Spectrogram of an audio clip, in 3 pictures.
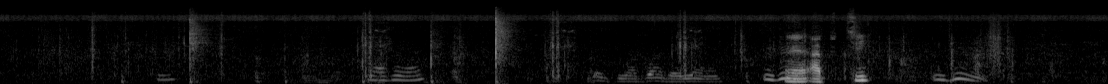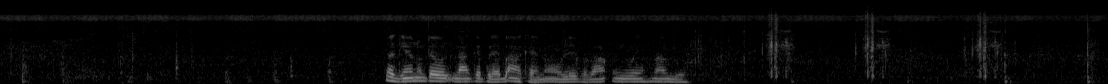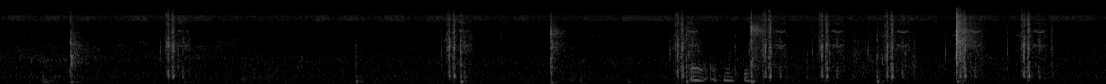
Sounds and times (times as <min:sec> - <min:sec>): Speech: 0:06.0 - 0:08.7, 0:15.0 - 0:18.0.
